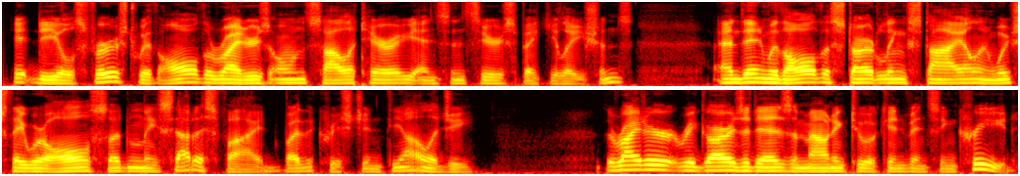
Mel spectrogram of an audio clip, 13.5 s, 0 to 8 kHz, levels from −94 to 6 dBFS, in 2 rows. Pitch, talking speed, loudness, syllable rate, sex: 120 Hz, 175 wpm, -18 LUFS, 5.4 syllables/s, male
